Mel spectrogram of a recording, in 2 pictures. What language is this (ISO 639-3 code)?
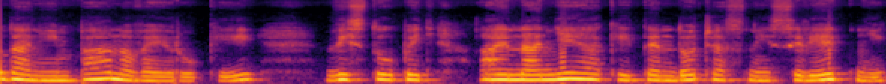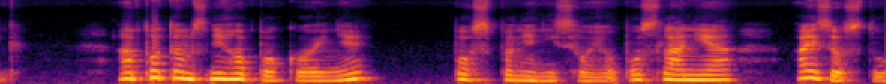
slk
